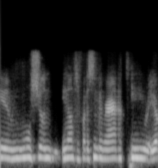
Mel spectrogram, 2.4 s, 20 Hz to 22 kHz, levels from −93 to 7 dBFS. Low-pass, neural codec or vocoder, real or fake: 7.2 kHz; codec, 16 kHz, 0.5 kbps, X-Codec, HuBERT features, trained on general audio; fake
